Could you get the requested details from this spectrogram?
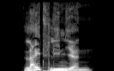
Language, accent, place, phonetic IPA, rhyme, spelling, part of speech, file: German, Germany, Berlin, [ˈlaɪ̯tˌliːni̯ən], -aɪ̯tliːni̯ən, Leitlinien, noun, De-Leitlinien.ogg
- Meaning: plural of Leitlinie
